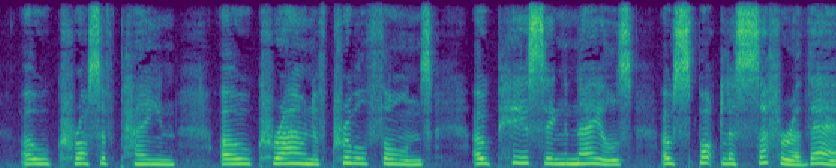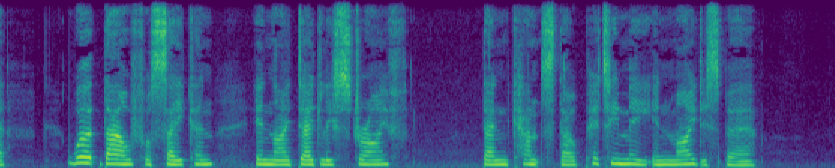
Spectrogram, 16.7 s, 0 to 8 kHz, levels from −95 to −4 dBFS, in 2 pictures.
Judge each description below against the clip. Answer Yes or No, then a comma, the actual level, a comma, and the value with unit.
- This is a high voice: Yes, high, 220 Hz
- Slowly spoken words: Yes, slow, 110 wpm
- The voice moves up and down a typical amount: Yes, average, 3.1 semitones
